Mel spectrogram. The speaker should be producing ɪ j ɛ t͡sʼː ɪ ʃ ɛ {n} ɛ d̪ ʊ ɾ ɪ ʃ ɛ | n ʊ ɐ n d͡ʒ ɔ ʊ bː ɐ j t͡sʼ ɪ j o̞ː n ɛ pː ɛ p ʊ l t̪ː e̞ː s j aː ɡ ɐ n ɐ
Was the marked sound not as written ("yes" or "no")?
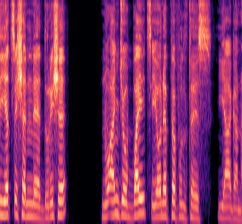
yes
